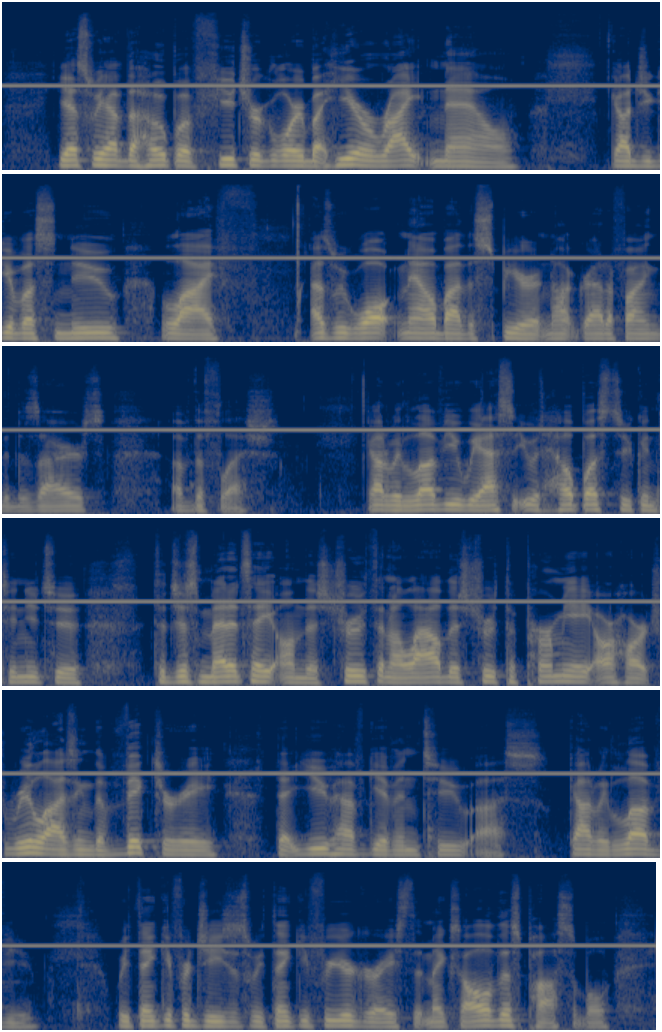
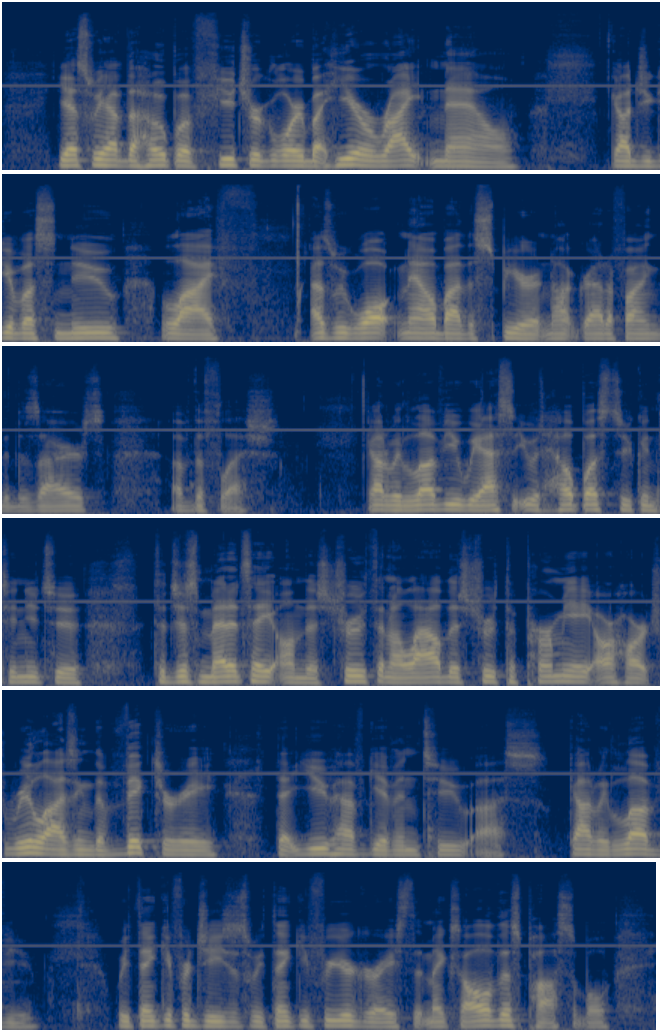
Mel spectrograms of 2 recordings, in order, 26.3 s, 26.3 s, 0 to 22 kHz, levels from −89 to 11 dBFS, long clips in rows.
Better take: second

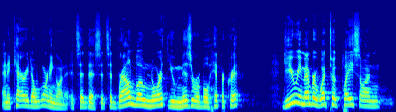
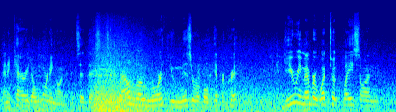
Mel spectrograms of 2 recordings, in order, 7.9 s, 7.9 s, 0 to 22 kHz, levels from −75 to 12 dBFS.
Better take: first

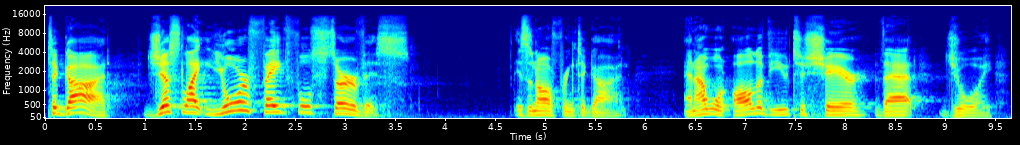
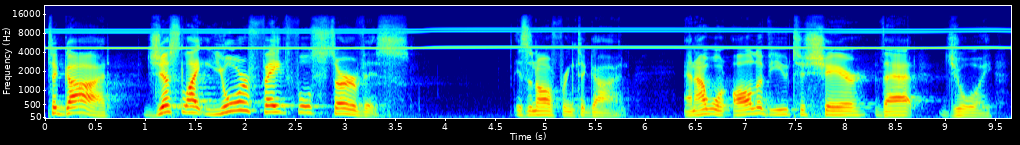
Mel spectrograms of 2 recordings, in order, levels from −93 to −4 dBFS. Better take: first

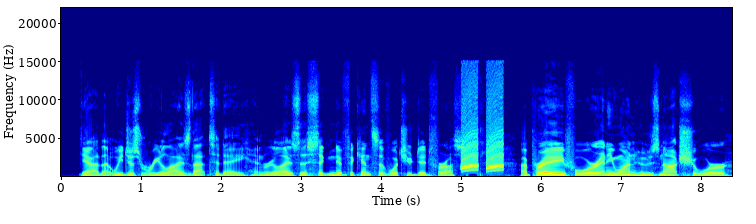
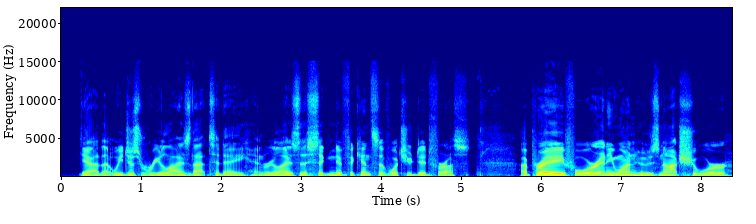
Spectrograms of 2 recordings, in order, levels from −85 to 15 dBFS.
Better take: second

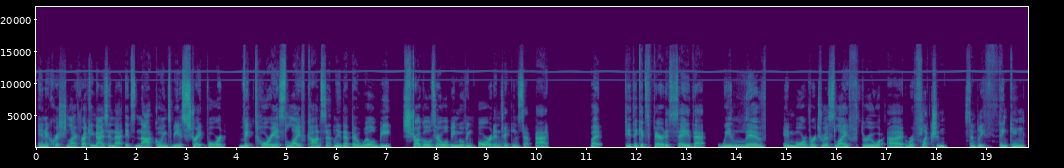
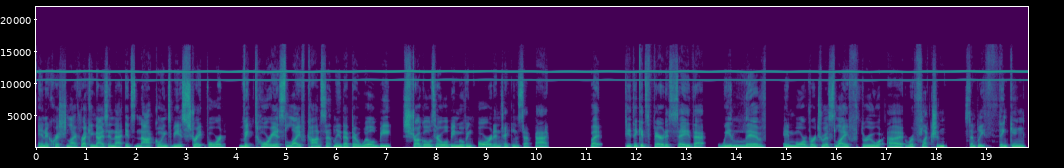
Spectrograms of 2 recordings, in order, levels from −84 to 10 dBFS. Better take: first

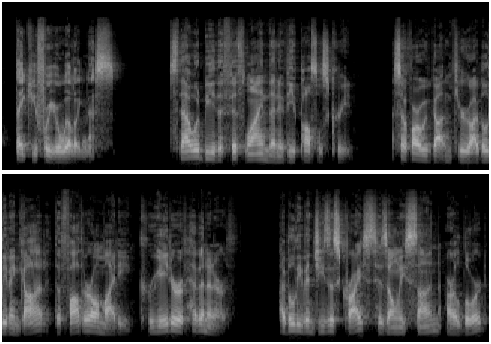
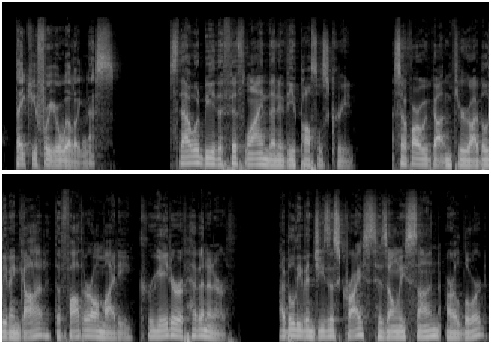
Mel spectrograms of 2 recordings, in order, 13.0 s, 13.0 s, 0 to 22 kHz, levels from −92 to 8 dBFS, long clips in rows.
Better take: second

